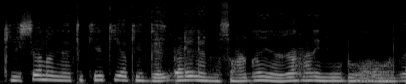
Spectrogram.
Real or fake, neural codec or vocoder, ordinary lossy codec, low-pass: fake; codec, 44.1 kHz, 1.7 kbps, Pupu-Codec; none; none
